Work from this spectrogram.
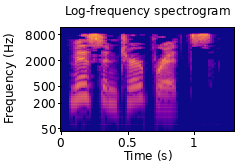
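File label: "misinterprets", British English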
